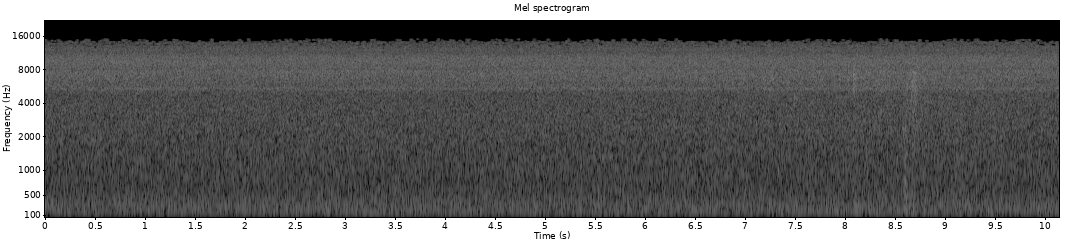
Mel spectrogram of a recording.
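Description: Steady hiss with a faint, steady low hum (room tone), with faint rustling as sports cards are handled.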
